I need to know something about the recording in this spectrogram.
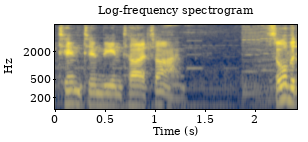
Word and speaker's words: Tintin: I've been saying Tintin the entire time. Saw the Japanese poster for it. It's pronounced Tantan.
